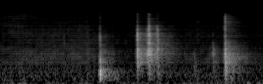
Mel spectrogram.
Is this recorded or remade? remade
